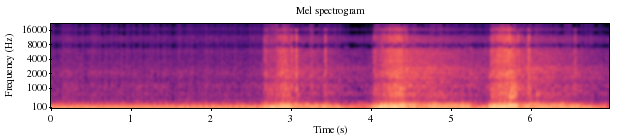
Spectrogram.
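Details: BMW N52B25 stock engine cold start, lumpy uneven idle, three short blips stumbling and hesitating under revs; codes P0012 and P0015, running rough due to timing issues. Camshaft timing fault.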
